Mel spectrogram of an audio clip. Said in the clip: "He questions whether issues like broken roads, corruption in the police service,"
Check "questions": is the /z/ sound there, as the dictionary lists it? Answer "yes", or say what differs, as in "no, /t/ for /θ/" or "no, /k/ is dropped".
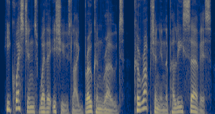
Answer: yes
